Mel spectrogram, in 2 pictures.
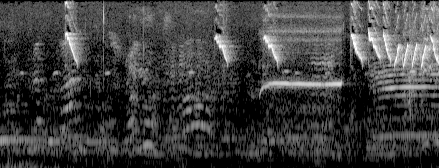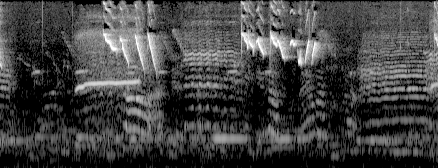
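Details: Caged white-eye singing after being given extra food, with repeated high thin chirps and falling whistled notes in short bursts, plus a sustained whistle, over a low background murmur.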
